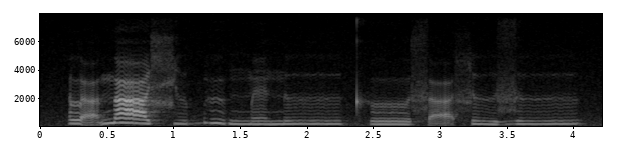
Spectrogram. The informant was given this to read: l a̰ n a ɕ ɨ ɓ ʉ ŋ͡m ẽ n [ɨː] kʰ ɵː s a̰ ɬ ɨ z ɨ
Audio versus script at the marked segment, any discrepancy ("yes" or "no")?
no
